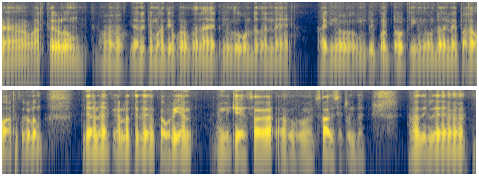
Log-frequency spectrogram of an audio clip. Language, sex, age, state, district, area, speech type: Malayalam, male, 30-45, Kerala, Idukki, rural, spontaneous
